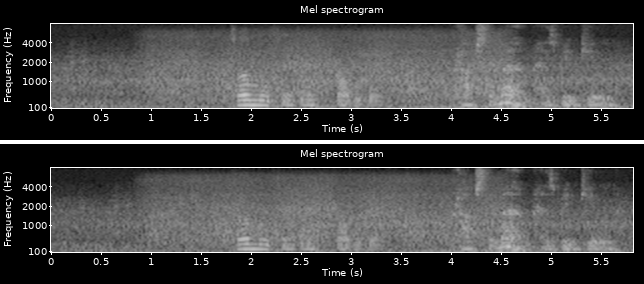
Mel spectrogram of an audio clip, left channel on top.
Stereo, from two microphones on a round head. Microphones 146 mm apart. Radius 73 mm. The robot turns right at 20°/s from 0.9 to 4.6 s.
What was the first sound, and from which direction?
A man speaking, 110° left.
